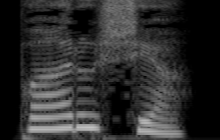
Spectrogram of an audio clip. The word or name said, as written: ಪೌರುಷೇಯ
